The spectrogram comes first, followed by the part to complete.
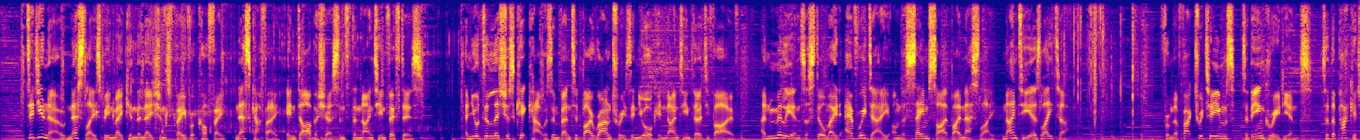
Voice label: commercial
